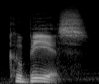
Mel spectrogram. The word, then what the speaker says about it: Kubias: Okay, so we have Casey Bully as Bro D um uh and he says rhymes with tortillas, Kevin Kubias. Okay, Kevin K Kubias. Is that right? I'm saying that right? K Kubias, like tortillas.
